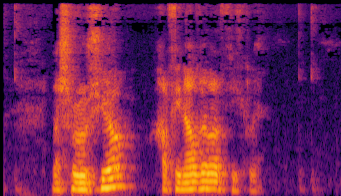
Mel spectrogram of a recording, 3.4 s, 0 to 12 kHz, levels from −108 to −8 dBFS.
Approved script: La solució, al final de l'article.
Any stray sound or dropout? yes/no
no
